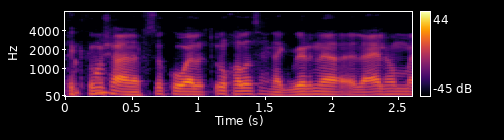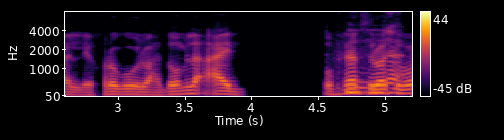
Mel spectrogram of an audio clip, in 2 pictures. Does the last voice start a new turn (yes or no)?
no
